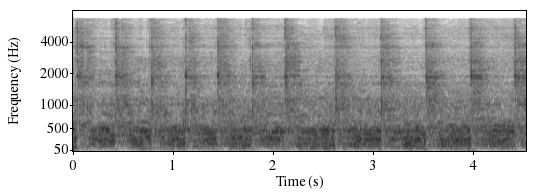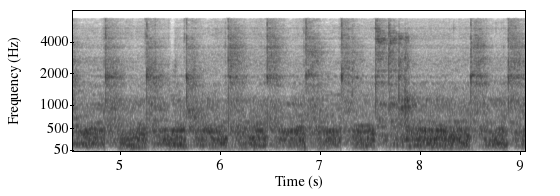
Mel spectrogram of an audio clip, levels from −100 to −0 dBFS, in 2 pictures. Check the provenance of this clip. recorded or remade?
remade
